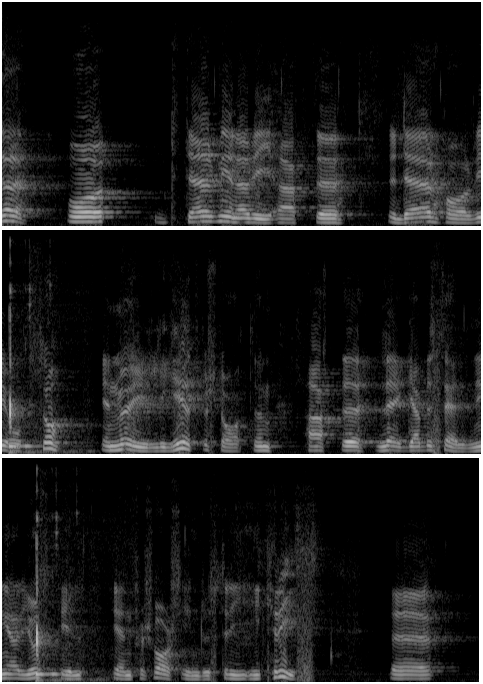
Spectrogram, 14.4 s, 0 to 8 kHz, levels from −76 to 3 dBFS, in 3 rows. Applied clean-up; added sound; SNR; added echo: none; Raindrop / Drip; -1 dB; none.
